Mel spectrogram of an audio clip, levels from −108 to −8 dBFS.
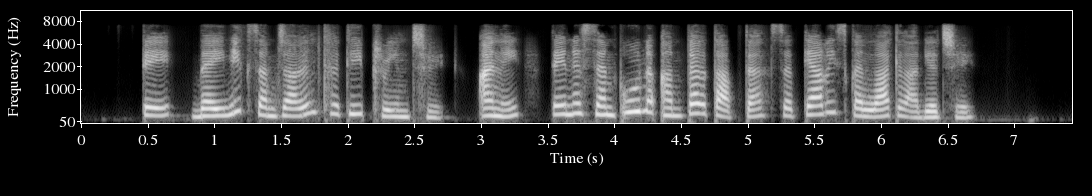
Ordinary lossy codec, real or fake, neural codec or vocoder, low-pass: none; fake; codec, 16 kHz, 0.5 kbps, X-Codec, HuBERT features, trained on general audio; 7.2 kHz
